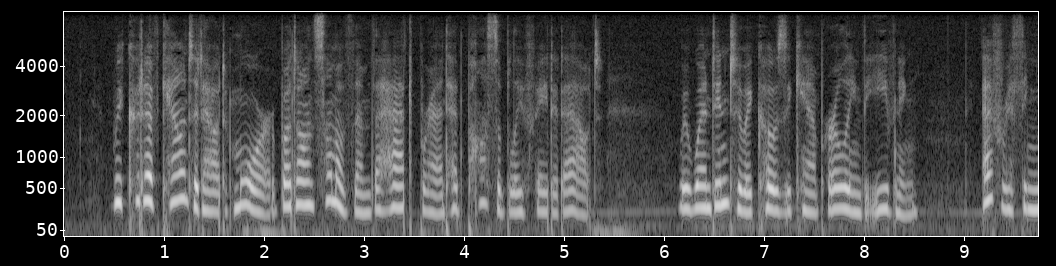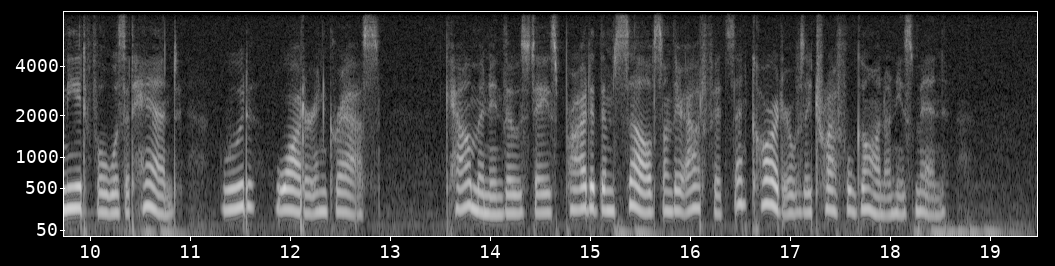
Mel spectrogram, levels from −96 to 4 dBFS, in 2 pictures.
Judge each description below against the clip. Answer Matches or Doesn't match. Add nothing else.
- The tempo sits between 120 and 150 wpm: Doesn't match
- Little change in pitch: Doesn't match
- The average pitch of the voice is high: Matches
